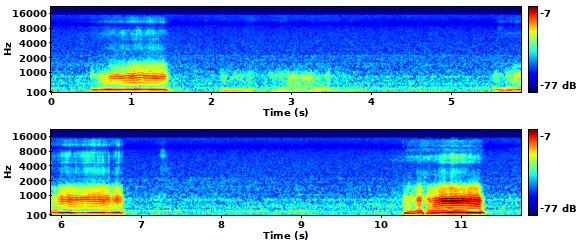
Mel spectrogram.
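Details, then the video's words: Sleeping pet Chihuahua snores in a quiet room. Three strong, rasping snore bursts arrive about every five seconds, each lasting roughly a second, with a softer snuffling breath between the first two. "My snoring Chihuahua!"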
